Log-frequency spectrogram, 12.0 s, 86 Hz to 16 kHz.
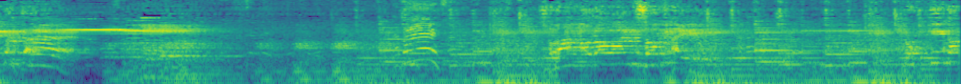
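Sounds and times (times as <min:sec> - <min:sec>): high-pitched electronic tone: 0:00.0 - 0:03.1.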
